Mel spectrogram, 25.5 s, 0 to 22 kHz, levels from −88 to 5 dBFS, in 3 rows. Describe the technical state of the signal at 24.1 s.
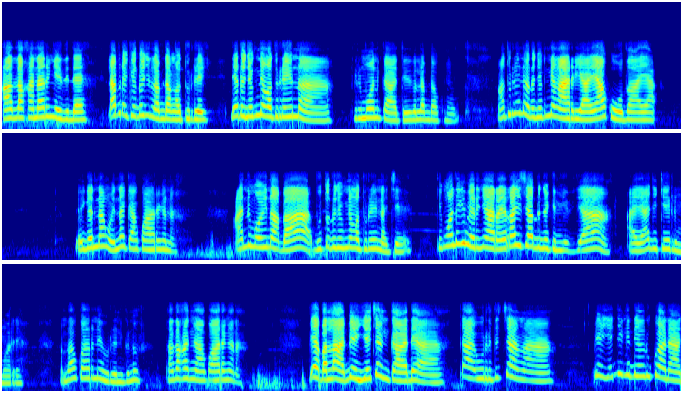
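At 24.1 s the speech is intact, carried through the AMR wideband (HD Voice) codec with content stopping at about 7.2 kHz, and its clarity points to one of the codec's top rates, around 23.85 kbit/s.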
